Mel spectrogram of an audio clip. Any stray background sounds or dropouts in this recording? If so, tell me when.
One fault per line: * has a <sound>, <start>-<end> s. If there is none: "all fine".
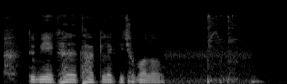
* has a thud, 2.1-2.5 s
